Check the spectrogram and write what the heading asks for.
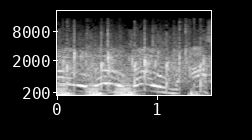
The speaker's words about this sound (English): A round of applause for receiving text like that and not... Like, there was not one response.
